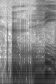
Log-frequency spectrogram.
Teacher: this is called the labial dental fricative a voice labial dental fricative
